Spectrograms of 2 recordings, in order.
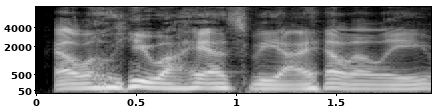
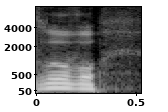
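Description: First: The name is pronounced the outsider way. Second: The name is pronounced the local way. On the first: "Near the Louisville exit" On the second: "Which we say is Louisville"

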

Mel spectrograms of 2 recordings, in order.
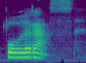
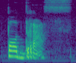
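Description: First: The d is pronounced softly and lightly. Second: The d is pronounced strongly and distinctly. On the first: The speaker calls it right. "A gente pronuncia essa letra D com um pouco mais de suavidade" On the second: The speaker calls it wrong. "nós não vamos falar podrás"

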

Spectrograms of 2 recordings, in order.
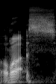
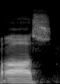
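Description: First: It is said with a glottal stop, standard Arabic. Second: It is said without a glottal stop, Quraysh dialect.

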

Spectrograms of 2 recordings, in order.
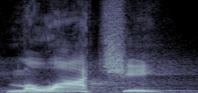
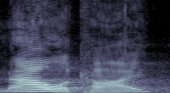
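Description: First: It is said in a New Jersey Italian accent. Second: It is said in a neutral accent.

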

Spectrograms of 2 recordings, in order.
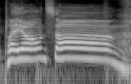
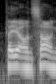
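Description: First: The phrase is said in an odd imitated way. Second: The phrase is said in a normal natural way. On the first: The speaker calls it wrong. "super weirdly pronounced by the chicken" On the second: The speaker calls it right. "if you would say play your own song"

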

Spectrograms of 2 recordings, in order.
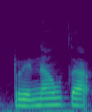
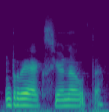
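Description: First: The name is shortened to three syllables, re-nau-ta. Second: The name is said in full, re-ac-cio-nau-ta. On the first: The speaker calls it wrong. "me dicen renauta" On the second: The speaker calls it right. "es reaccionauta"

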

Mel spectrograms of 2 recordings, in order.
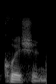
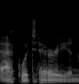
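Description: First: The name has no 'tar' syllable. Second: The name has an extra 'tar' syllable. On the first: This is the name the characters use for themselves. The speaker calls it right. "they call themselves the Aquitian Rangers" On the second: This is the speaker's own habitual version of the name. The speaker calls it wrong. "I always called them the Aquitarian Rangers"

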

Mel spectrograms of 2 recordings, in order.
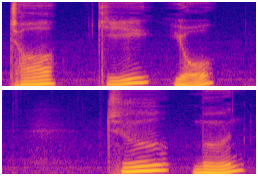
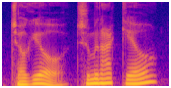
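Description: First: It is said slowly. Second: It is said fast.

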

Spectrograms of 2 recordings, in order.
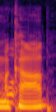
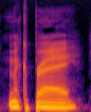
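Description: First: The word ends with a 'bruh' sound. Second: The word ends with an 'ay' sound. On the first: The speaker calls it right. "Instead of macabre" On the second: The speaker calls it wrong. "I call it McBray"

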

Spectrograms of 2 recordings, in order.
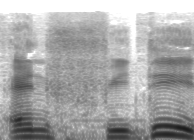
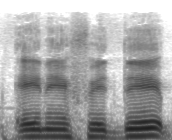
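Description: First: The letters are named the English way. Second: The letters are named the Spanish way. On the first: "sería en inglés" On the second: "Yo le voy a decir NFT"

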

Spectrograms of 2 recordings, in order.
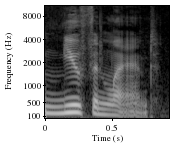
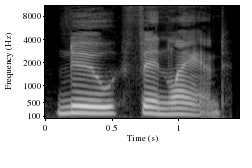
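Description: First: The stress falls on the first syllable. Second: The stress falls on the last syllable. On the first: This is the older, pre-1970 way of saying it. "that Joey-approved new" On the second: This is the common way of saying it today. "this is the most common pronunciation now"

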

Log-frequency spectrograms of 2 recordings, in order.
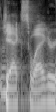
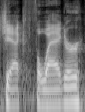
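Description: First: The s is said as a clear s sound. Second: The s is lisped like a th sound. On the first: It is the name said normally. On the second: It imitates how the wrestler himself talked.

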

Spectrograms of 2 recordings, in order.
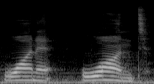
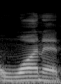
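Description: First: The word ends without an -ed ending. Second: The word ends with an audible -ed ending. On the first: The speaker calls it wrong. "Amalia bilang Abraha want" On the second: The speaker calls it right. "Harusnya wanted ya"

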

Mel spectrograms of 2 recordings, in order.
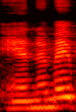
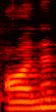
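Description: First: It is said with an English-style pronunciation. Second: It is said with a Japanese-style pronunciation. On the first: The speaker calls it wrong. "people say anime like anime" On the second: The speaker calls it right. "but it's actually anime"

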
